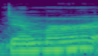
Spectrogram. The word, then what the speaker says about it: Dymer: Lewis's early poem, Dymer, or Dymmer, as the British say, explaining why he considers this poem both sweet and salutary.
